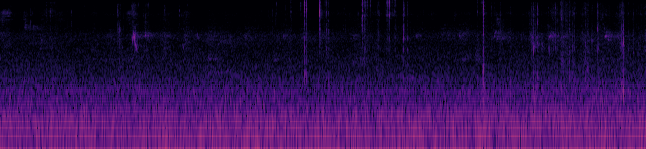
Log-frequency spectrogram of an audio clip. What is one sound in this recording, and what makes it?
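Footsteps scuff on paving close by.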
